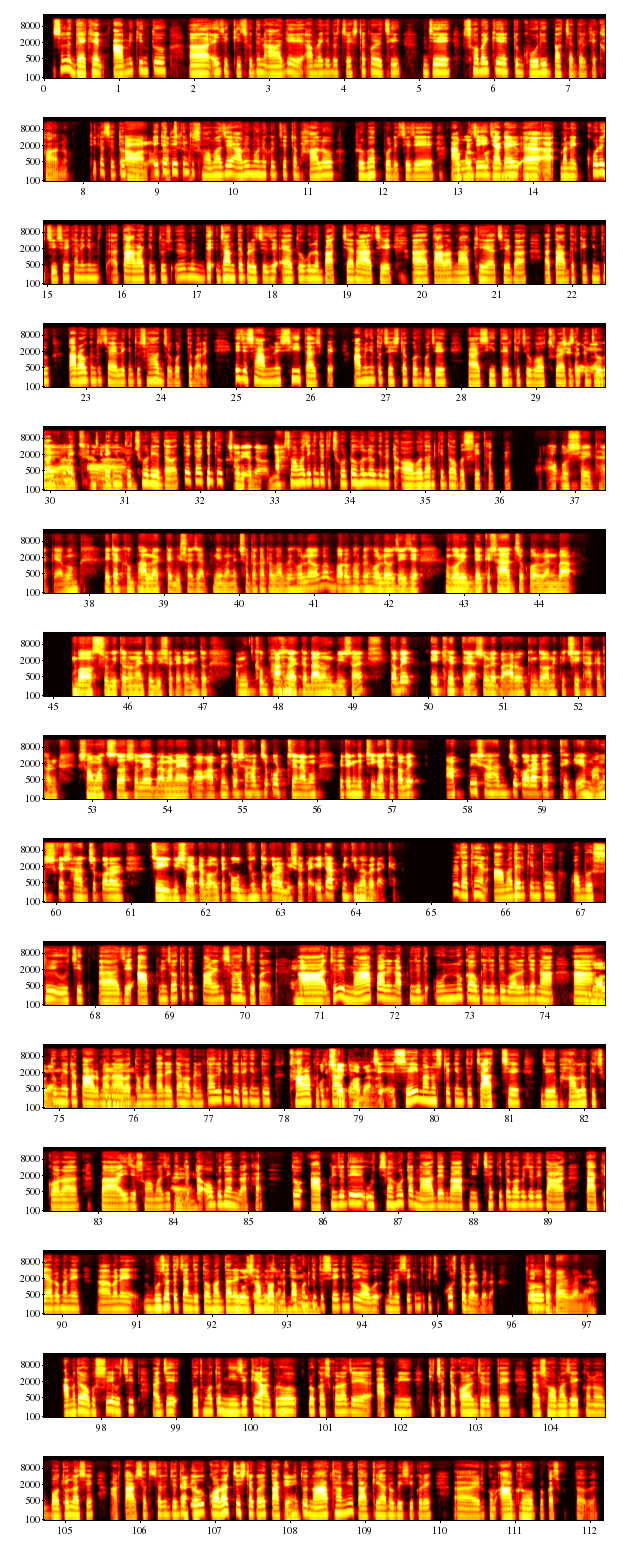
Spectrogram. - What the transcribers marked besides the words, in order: other background noise; lip smack; laughing while speaking: "ভালো একটা"; tapping; chuckle
- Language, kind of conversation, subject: Bengali, podcast, আপনি আপনার কাজের মাধ্যমে সমাজে কীভাবে অবদান রাখতে চান?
